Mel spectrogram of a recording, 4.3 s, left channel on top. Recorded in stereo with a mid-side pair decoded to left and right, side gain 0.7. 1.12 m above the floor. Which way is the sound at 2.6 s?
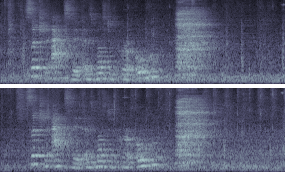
Straight ahead.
